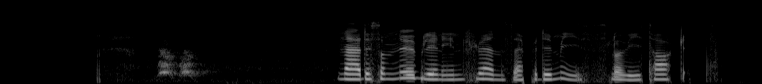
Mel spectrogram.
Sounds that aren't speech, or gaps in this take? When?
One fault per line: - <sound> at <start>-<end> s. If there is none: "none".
- bark at 1.4-2.8 s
